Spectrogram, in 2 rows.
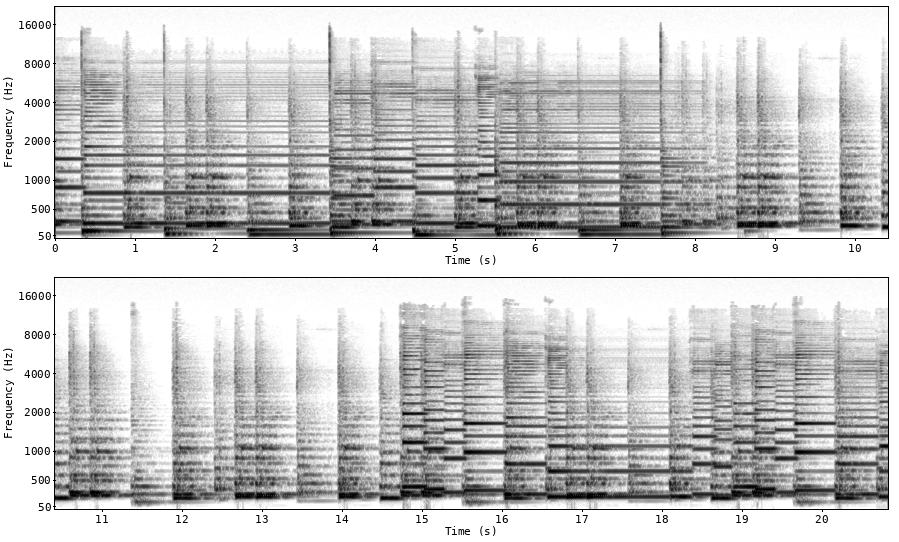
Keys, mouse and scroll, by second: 0.7 click, 3.0 ctrl+click, 10.9-12.5 drag, 14.1 click, 14.7 click, 17.4 click, 18.4 click.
